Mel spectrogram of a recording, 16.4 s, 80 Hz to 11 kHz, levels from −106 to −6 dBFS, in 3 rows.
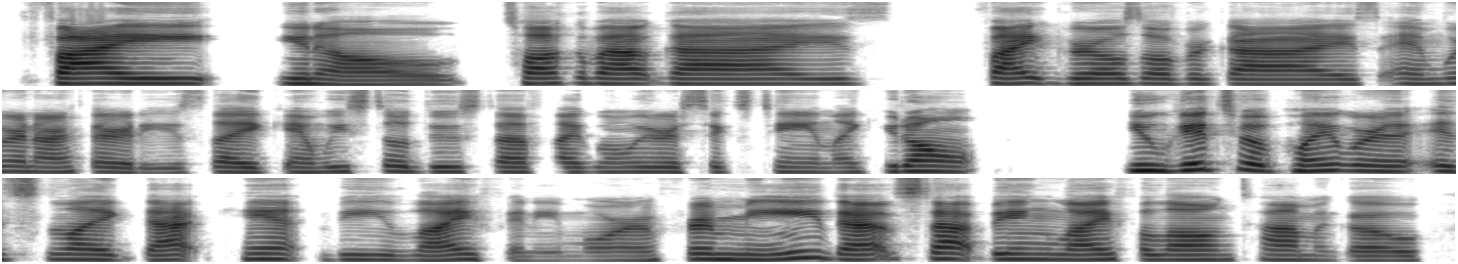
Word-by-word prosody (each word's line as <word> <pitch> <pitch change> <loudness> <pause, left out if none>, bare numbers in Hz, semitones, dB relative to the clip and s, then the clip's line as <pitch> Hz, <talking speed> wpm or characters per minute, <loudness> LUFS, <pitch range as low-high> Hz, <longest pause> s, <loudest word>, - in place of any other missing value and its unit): fight, 195 -1 +7 0.2
you 190 -1 0
know, 155 - -2 0.2
talk 200 0 +2
about 190 -2 +3
guys, 185 0 0 0.4
fight 195 -1 +4
girls 190 0 -2
over 185 -1 -5
guys, 175 -1 0
and 185 -1 -9
we're 200 0 -5
in 190 - -3
our 175 0 -1
30s, 160 -3 -7
like, 175 -2 0
and 170 -1 -5
we 185 - -7
still 195 +1 -6
do 185 0 -6
stuff, 175 -1 -5
like, 175 -1 -4
when 175 0 -12
we 180 0 -7
were 180 0 -4
16, 175 0 -9
like, 175 -1 -10
you 200 - -6
don't 200 -2 +2 0.6
you 225 -1 +5
get 245 +3 +6
to 260 - 0
a 220 - +1
point 215 +2 0
where 215 -1 0
i 195 - -7
it's 200 -2 -4
like, 195 -2 -1
that 185 +2 +3 0.2
can't 210 -1 -1
be 185 -1 -8
life 175 +3 +1
anymore, 160 +1 -10
for 210 0 +2
me, 200 +6 +1
that 195 -2 +5
stopped 220 -2 +3
being 205 -1 -1
life 190 +2 +2
a - - -5
long 185 0 0
time 185 -3 -3
ago. 165 -1 -6
185 Hz, 195 wpm, -23 LUFS, 175-200 Hz, 0.6 s, fight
